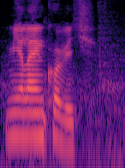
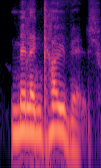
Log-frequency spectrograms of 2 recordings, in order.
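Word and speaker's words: Milenković: milanovic I think so I said to you I say it like the generic English football fan and you say it like uh well I was saying milinkovic wasn't I and people were going no it's minkovich but when you listen to him saying it it's kind of halfway so I don't know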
